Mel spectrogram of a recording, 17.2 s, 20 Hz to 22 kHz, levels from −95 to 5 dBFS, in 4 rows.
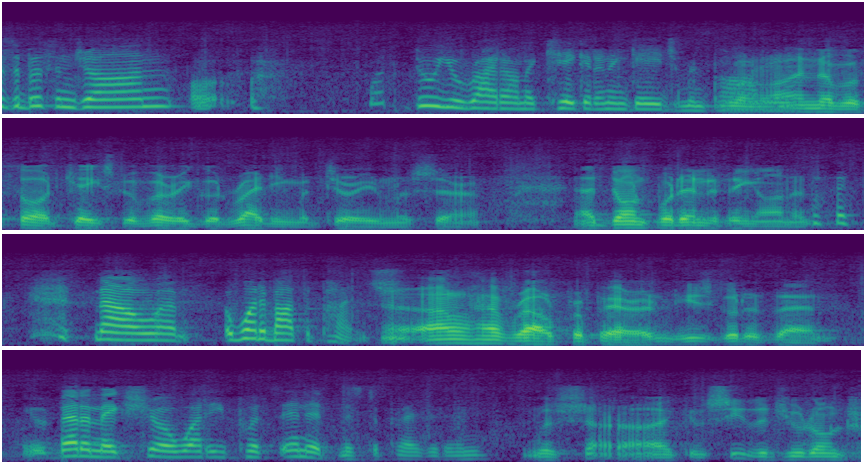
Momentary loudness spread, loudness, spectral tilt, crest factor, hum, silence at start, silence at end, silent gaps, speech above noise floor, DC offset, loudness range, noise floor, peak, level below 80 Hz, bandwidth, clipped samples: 16 LU; -27 LUFS; -6 dB/octave; 22 dB; none; 0 s; 0 s; none; 32 dB; under 0.1%; 6 LU; -59 dBFS; -6 dBFS; -72 dBFS; 10 kHz; under 0.1%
